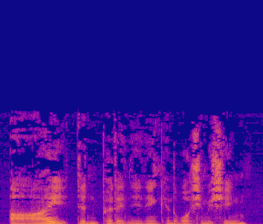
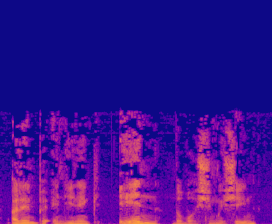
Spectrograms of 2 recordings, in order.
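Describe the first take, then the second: First: The word "I" is stressed. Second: The word "in" is stressed. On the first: Someone else did it. "But I know who did" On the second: It went somewhere other than inside. "I poured it on top"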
